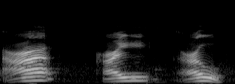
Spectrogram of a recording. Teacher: درمیان حلق کے اس کا مخرج ہے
